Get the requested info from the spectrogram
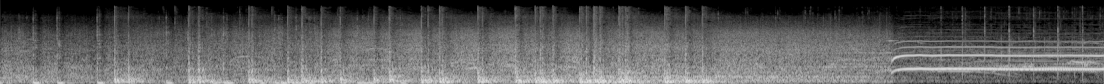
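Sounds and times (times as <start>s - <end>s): low rumble: 0.0s - 9.6s
fireworks bangs and crackle: 0.0s - 11.0s.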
